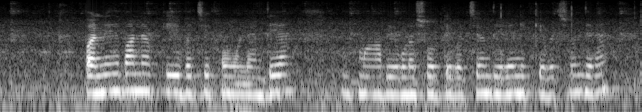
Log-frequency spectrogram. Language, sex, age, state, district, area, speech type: Dogri, female, 30-45, Jammu and Kashmir, Samba, rural, spontaneous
